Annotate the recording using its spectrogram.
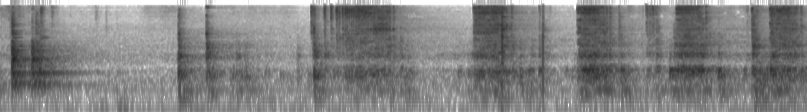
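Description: Ratchet wrench clicking in several short, uneven bursts as a flange nut is run down onto a trailer hitch carriage bolt.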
